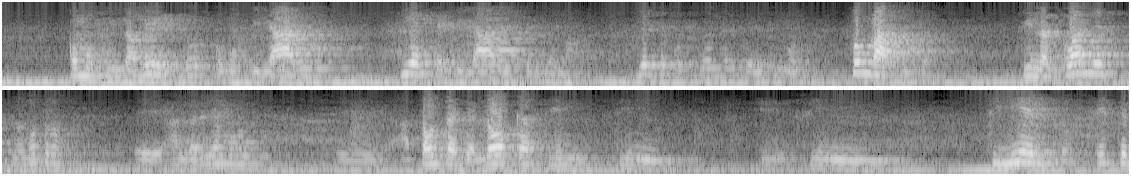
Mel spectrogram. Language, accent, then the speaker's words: Spanish; Sinaloa, Mexico; yo soy de Sinaloa, y desde niños a nosotros, pues violencia y violencia, ¿no?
